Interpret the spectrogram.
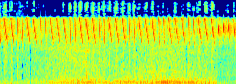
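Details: Mountain tailorbird (cigun daput) in energetic gacor song: rapid high, thin descending notes repeated in a steady rattling stream for nearly five seconds, over a faint low hum.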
